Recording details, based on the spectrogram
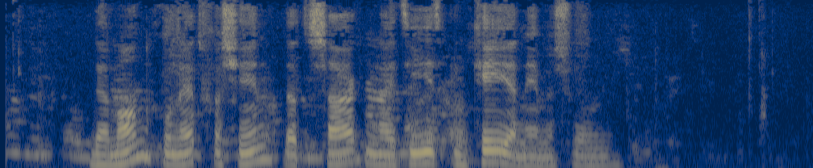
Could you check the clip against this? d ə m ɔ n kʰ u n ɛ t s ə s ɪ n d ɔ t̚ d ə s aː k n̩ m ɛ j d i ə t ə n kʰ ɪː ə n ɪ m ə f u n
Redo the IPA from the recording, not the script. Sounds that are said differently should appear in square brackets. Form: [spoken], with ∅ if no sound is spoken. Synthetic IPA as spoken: d ə m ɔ n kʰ u n ɛ t [f] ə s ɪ n d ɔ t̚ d ə s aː k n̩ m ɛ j [t] i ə t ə n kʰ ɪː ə n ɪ m ə [s] u n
